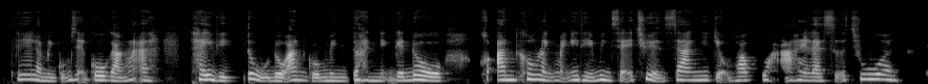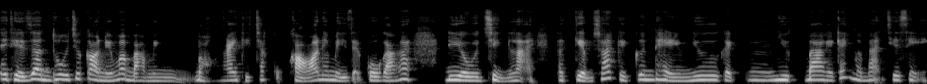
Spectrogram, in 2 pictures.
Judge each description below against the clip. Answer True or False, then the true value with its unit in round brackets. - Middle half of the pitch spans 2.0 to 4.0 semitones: True (3.3 semitones)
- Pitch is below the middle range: False (195 Hz)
